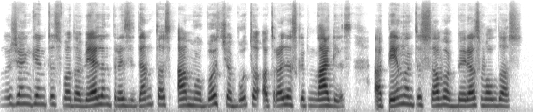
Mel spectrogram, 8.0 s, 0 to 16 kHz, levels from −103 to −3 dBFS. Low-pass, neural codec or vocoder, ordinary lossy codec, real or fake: 14.4 kHz; codec, 44.1 kHz, 7.8 kbps, Pupu-Codec; Opus, 64 kbps; fake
